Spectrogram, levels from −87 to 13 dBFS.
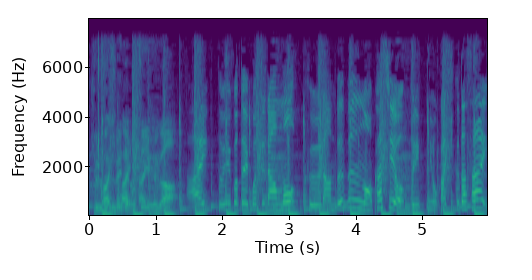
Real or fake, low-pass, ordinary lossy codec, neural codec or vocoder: real; 7.2 kHz; none; none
